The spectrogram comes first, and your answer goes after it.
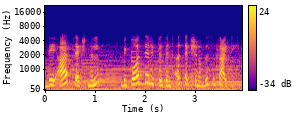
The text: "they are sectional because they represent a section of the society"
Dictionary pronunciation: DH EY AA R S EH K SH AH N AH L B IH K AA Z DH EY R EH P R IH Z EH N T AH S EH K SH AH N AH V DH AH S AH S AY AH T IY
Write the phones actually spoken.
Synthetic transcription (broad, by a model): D EY AA R S EH K SH AH N AH L B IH K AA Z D EY R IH P R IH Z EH N T AH S EH K SH AH N AH V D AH S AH S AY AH T IY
